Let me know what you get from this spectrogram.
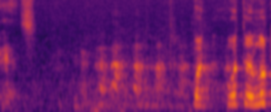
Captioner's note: laughter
